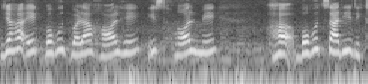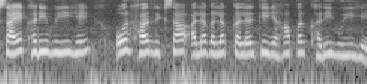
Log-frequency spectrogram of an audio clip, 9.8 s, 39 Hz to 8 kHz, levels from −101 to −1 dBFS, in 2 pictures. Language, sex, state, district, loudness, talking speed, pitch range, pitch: Hindi, female, Bihar, Gopalganj, -18 LUFS, 165 wpm, 270-305 Hz, 285 Hz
